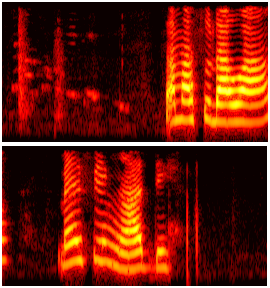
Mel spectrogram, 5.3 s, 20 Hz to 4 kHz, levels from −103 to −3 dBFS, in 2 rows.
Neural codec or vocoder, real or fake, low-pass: vocoder, 44.1 kHz, 128 mel bands every 512 samples, BigVGAN v2; fake; 3.6 kHz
